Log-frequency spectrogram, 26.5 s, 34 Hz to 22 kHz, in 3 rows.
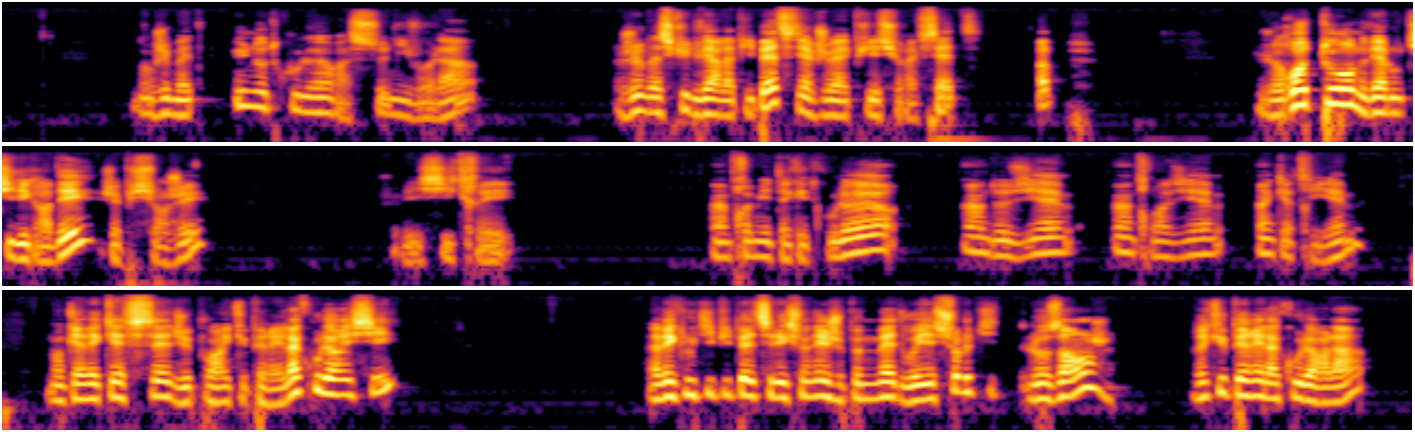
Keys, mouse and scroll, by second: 3.0 click, 5.8 F7, 6.4 click, 9.6 g, 13.0 click, 14.8 click, 15.7 click, 16.6 click, 18.6 F7, 19.4 click, 23.6 click, 25.1 click.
